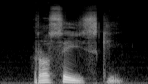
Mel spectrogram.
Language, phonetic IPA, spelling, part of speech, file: Polish, [rɔˈsɨjsʲci], rosyjski, adjective / noun, Pl-rosyjski.ogg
